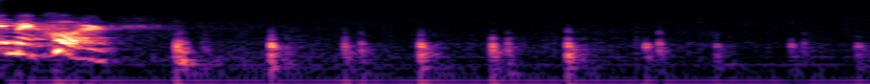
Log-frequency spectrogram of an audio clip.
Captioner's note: music Stops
